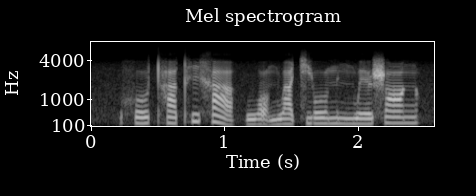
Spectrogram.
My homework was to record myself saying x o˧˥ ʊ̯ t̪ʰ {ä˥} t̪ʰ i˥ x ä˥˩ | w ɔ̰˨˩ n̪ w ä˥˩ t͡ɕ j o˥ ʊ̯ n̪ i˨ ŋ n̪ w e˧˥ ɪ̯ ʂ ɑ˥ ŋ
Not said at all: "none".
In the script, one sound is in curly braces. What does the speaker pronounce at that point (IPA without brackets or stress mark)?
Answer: ä˧˥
